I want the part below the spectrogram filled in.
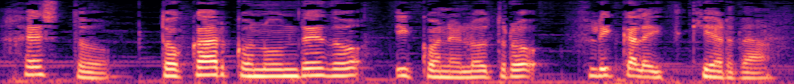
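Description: Mid-pitched woman reading formal instructions. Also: normal speed, faint music behind. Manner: formal, reading out in short labelled items. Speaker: narrator of an instruction manual. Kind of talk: scripted instructional narration.

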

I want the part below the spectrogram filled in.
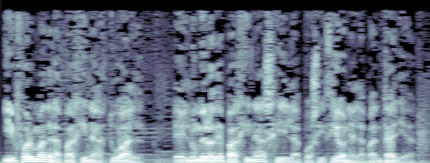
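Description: Guy with a lowish voice reading a manual, formal short items, pretty up and down intonation, bit of music under it. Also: big pitch swings, brisk. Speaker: narrator of an instruction manual. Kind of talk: scripted instructional narration.

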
